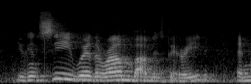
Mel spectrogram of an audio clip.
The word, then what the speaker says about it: Rambam: little tip right that when we say Rambam we always put the stress on the first syllable when we say from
